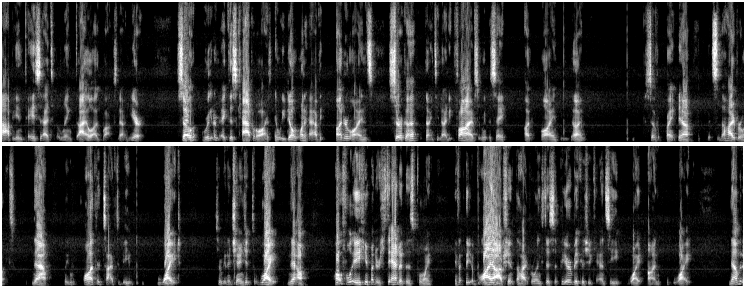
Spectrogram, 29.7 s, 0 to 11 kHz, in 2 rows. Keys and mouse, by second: 11.2 click, 17.3 click, 24.4 click.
